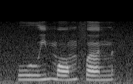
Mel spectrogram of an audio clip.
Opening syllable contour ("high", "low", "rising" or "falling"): rising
